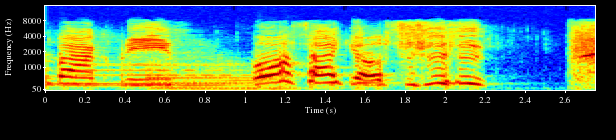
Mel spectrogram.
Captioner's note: laughter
